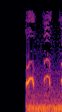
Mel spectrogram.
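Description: A puppy cries in short, high, whining whimpers, each rising then falling in pitch.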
